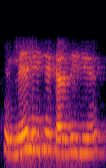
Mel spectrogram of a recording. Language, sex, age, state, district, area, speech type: Urdu, female, 30-45, Uttar Pradesh, Lucknow, rural, conversation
